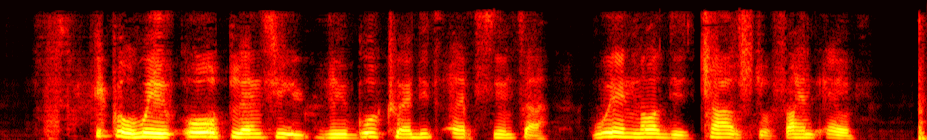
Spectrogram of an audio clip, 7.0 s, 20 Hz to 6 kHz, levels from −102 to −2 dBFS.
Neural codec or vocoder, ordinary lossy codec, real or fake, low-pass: codec, 16 kHz in and 24 kHz out, 0.6 kbps, FireRedTTS-2 codec; AAC, 32 kbps; fake; 5.4 kHz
